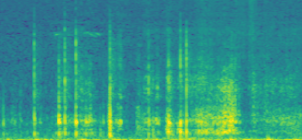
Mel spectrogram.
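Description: Long painted nails tap and scratch across the lid of a hollow, medium-sized cardboard board game box still in plastic shrink wrap, resting on a bed. About eight short, dull, hollow taps stand out, with soft crinkly scratching of the wrap in between.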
